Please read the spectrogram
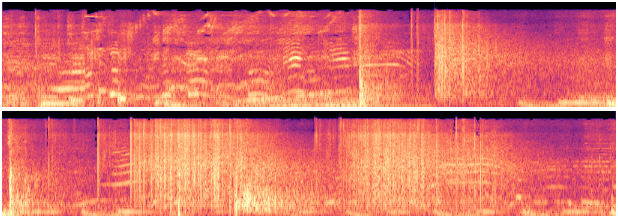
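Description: Fireworks going off: two sharp bangs and several stretches of hissing crackle, with voices and music underneath.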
